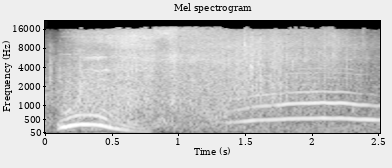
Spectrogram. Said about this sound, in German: Kaum hatten sie die Insel hinter sich, setzte auch schon ein heftiger Sturm ein. Die Wellen wurden immer höher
